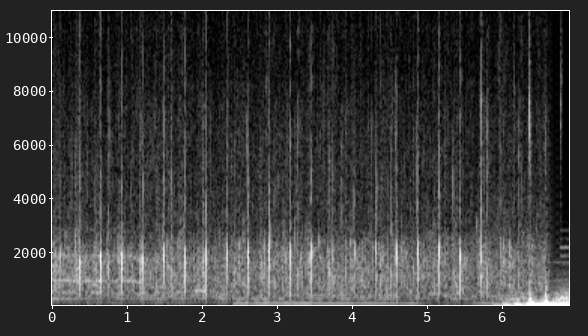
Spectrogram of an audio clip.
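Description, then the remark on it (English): An audience at a church service claps in steady unison as people raise their hands to accept Jesus, with sharp, even beats about three per second over a low background hum; near the end a loud, deep rumble swells in. “Come on, keep clapping.”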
